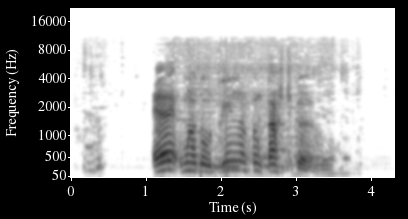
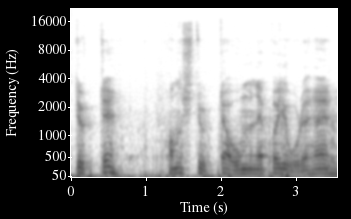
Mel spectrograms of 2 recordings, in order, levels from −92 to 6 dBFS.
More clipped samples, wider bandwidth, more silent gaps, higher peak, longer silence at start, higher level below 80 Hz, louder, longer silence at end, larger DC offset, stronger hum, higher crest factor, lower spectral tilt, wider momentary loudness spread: neither; second, 11.5 kHz vs 16 kHz; neither; first, 0 dBFS vs -16 dBFS; first, 1.1 s vs 0 s; second, -64 dBFS vs -38 dBFS; first, -19 LUFS vs -32 LUFS; first, 0.85 s vs 0 s; neither; neither; first, 22 dB vs 16 dB; second, -4 dB/octave vs -7.5 dB/octave; second, 13 LU vs 17 LU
